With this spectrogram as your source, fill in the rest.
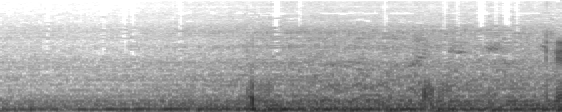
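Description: Thunder cars race at Can Am Speedway under green lights, a low, distant engine rumble running the whole way through, with crowd and arena ambience and a faint voice overhead.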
